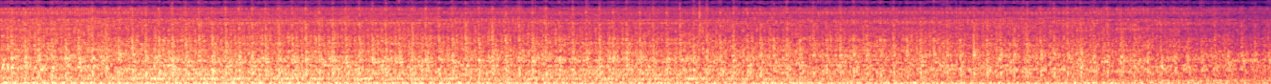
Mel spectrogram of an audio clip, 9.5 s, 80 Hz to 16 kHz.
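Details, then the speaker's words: 2019 Freightliner Cascadia, Detroit DD15 diesel, cylinder head replaced two months earlier, low compression on one cylinder: at idle a coarse, uneven knock about three per second over the rumble; one cylinder not pulling, valve or piston damage suspected. "That sounds terrible. So I'm going to go ahead and turn it off just because if there's any kind of engine damage, I don't want it to kind of, fuck anything else up, to be honest with you guys."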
